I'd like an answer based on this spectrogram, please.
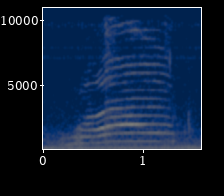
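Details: Pet cat Ginger meows once while angry and eager to get outdoors, a long rising then gently falling plaintive cry lasting almost a second in a quiet indoor room.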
